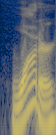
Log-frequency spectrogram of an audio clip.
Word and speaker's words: water: The t in the middle often sounds more like a soft d. Water sounds like waiter.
